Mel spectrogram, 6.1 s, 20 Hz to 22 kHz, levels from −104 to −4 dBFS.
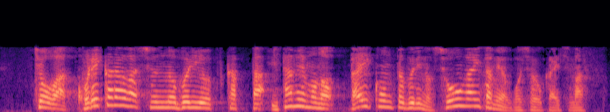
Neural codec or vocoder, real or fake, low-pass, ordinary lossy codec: codec, 16 kHz, 8 kbps, FreqCodec, smaller model; fake; 7.2 kHz; AAC, 16 kbps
